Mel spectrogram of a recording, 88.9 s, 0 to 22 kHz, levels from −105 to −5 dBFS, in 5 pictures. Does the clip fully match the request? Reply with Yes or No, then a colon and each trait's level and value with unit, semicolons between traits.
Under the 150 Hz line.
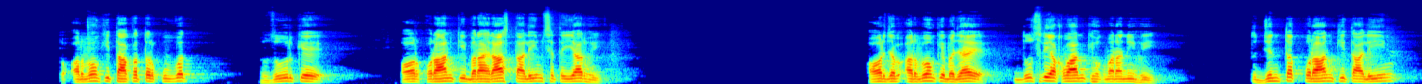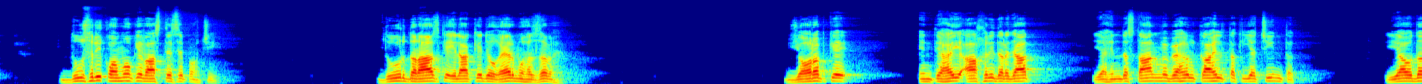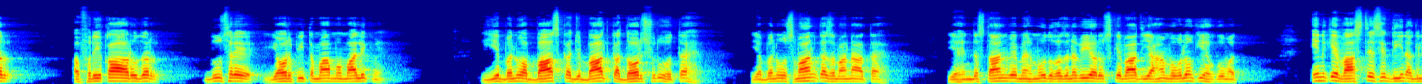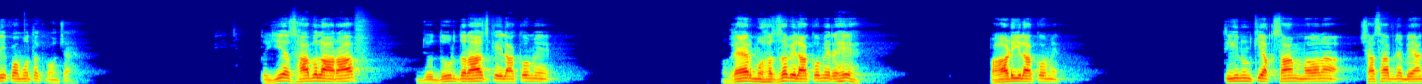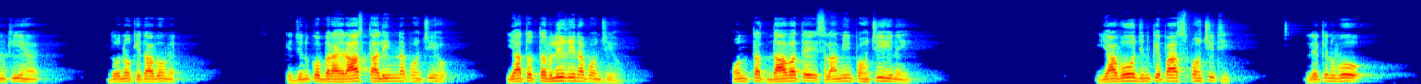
Yes: medium, 140 Hz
